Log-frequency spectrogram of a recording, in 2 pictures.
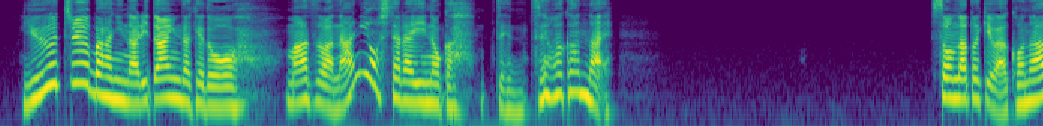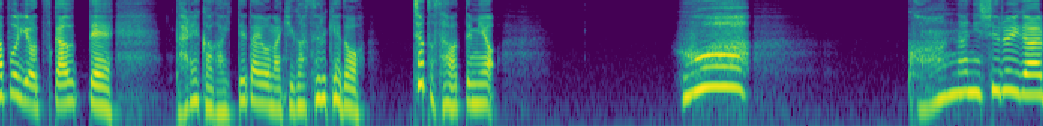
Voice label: Voiceover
